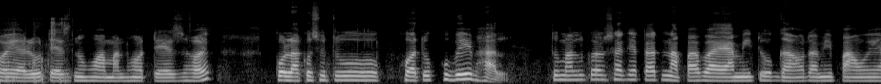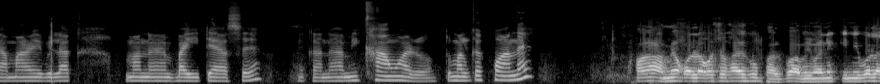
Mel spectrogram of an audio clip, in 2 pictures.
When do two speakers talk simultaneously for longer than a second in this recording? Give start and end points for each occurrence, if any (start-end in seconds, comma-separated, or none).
none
